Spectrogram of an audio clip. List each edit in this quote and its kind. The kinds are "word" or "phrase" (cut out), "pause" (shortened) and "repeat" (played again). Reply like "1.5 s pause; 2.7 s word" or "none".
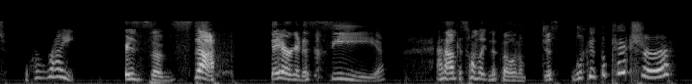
1.3 s word; 2.7 s word; 4.5 s word; 4.9 s word; 5.2 s word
